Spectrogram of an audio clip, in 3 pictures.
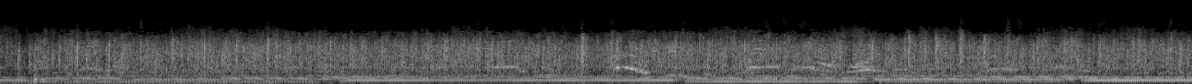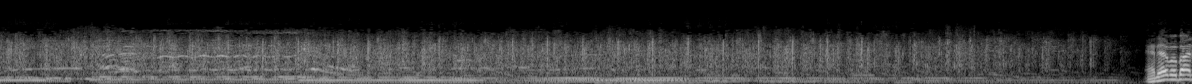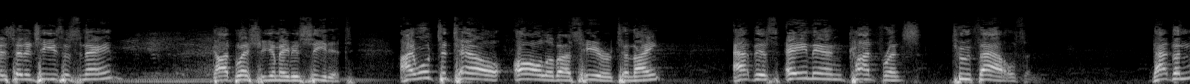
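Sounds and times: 
audience clapping hands: 0:00.0 - 0:23.4
speech: 0:23.4 - 0:25.1, 0:26.0 - 0:30.5, 0:31.2 - 0:34.3, 0:35.4 - 0:35.7.

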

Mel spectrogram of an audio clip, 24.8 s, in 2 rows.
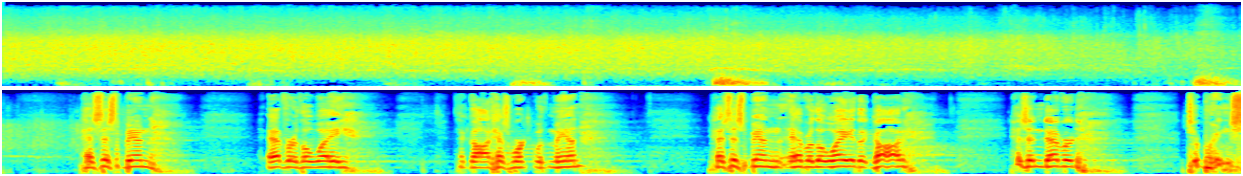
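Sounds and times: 
audience clapping hands: 0:00.0 - 0:14.5
speech: 0:13.2 - 0:14.1, 0:15.0 - 0:16.0, 0:17.0 - 0:18.4, 0:19.4 - 0:21.6, 0:22.5 - 0:23.4, 0:24.4 - 0:24.7.

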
